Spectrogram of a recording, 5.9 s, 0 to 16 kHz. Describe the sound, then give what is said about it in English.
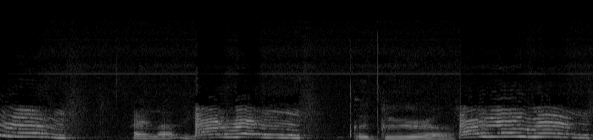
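A dog, Mishka, produces a series of drawn-out, whiny vocal phrases with rising and falling pitch, loud, sounding almost like speech, in several bursts separated by short pauses, as its owners treat it like a human. “I want to play another short clip for you, this time of dog owners treating their now famous dog, Mishka, with over 100 million YouTube views, like a human.”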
